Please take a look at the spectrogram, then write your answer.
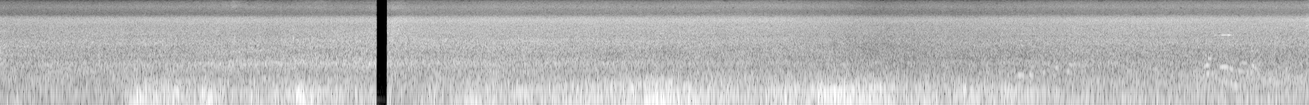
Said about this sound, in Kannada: ಆ ಕಡೆ ಎಲ್ಲ ಗುಡುಗು ಮಿಂಚು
